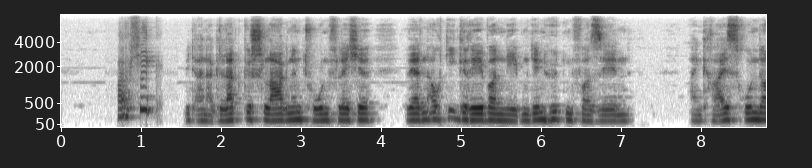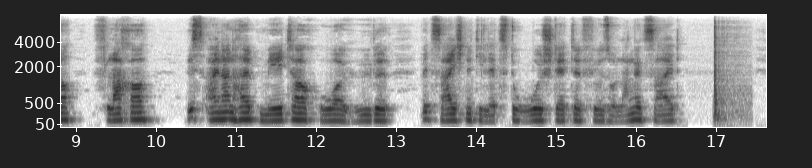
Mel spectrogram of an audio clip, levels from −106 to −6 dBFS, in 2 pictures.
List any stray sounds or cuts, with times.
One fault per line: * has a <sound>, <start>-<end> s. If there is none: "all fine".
* has a sneeze, 0.7-1.3 s
* has a thud, 17.0-17.5 s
